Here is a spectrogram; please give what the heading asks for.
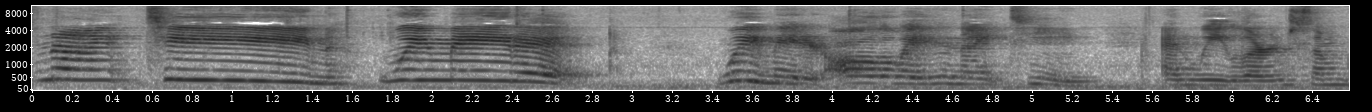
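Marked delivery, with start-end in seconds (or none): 0.1-2.8 high, drawn-out celebratory call; triumphant finish. Real, not acted. Teacher finishing the count with children, triumphant.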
